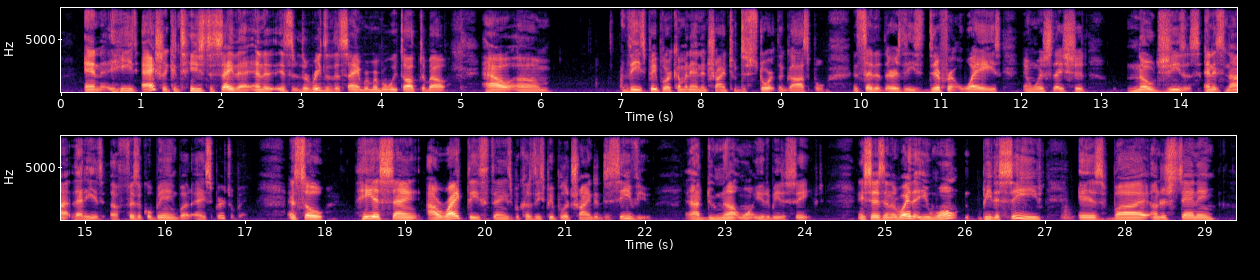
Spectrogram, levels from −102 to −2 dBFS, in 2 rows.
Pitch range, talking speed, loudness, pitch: 120-150 Hz, 195 wpm, -22 LUFS, 135 Hz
